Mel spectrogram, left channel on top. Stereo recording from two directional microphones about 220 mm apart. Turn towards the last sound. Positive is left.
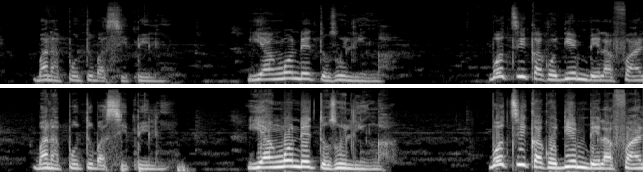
turn(degrees=-45)  # may be behind; listen again after turning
